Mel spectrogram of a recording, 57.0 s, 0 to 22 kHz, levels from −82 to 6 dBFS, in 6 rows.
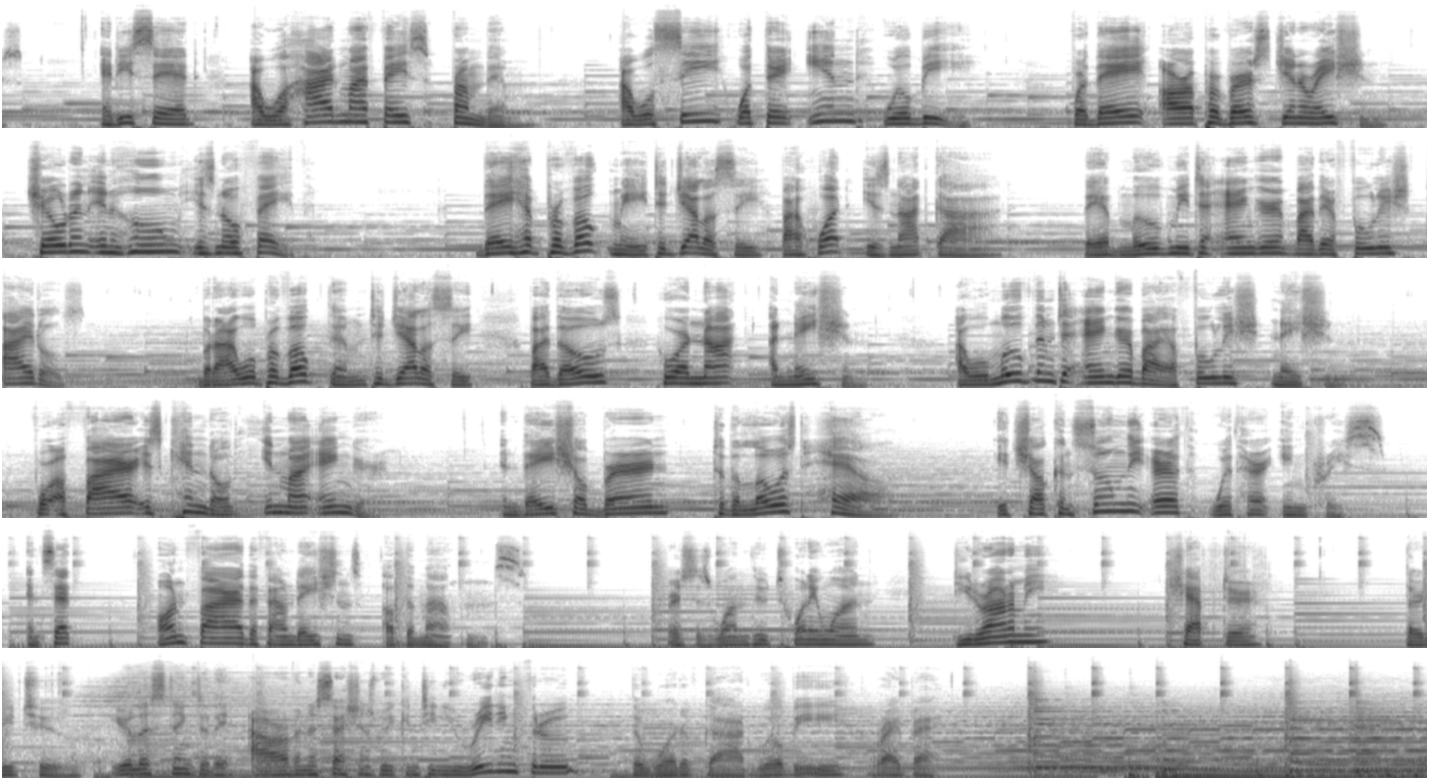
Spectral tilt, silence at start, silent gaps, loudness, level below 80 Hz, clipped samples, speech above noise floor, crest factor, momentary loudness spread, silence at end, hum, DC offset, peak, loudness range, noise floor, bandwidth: -5.5 dB/octave; 0 s; none; -19 LUFS; -36 dBFS; under 0.1%; 23 dB; 18 dB; 18 LU; 0 s; none; under 0.1%; -2 dBFS; 4 LU; -42 dBFS; 16 kHz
